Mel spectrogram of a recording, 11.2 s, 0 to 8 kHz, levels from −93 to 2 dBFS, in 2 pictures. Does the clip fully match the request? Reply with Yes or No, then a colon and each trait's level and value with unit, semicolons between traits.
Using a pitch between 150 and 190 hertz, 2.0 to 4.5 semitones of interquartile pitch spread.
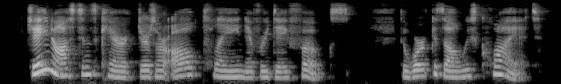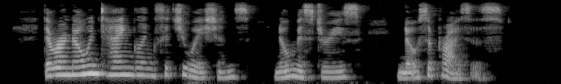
No: medium, 185 Hz; average, 5.2 semitones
